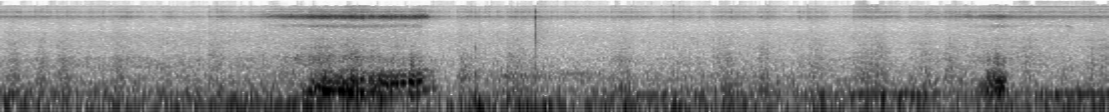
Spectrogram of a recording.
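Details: Sleeping Pinscher Nina gives one long rasping snore lasting about a second, then soft breaths and a faint later snuffle; a gentle woman's voice follows.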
